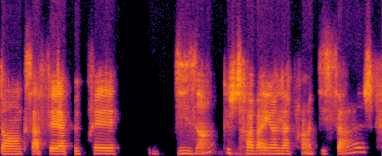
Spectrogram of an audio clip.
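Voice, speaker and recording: In a New Brunswick accent, a woman talks at a fairly slow pace with ordinary pitch variation. The sound is dry and close, without echo. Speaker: public service manager. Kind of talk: panel presentation. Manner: halting, repeats words.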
